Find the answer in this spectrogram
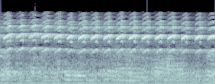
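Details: A captive female falcon, the second largest falcon species, a winter migrant to the Willcox valley, Arizona, that chases songbirds, gives a harsh, rapid chatter of sharp, nasal notes, about five per second, steady and unbroken; faint background murmur.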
